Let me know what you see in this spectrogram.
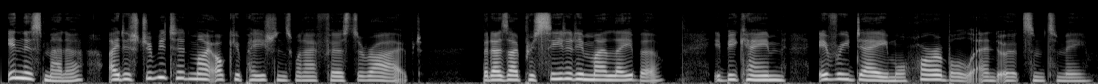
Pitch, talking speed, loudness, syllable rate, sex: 205 Hz, 155 wpm, -19 LUFS, 5.2 syllables/s, female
